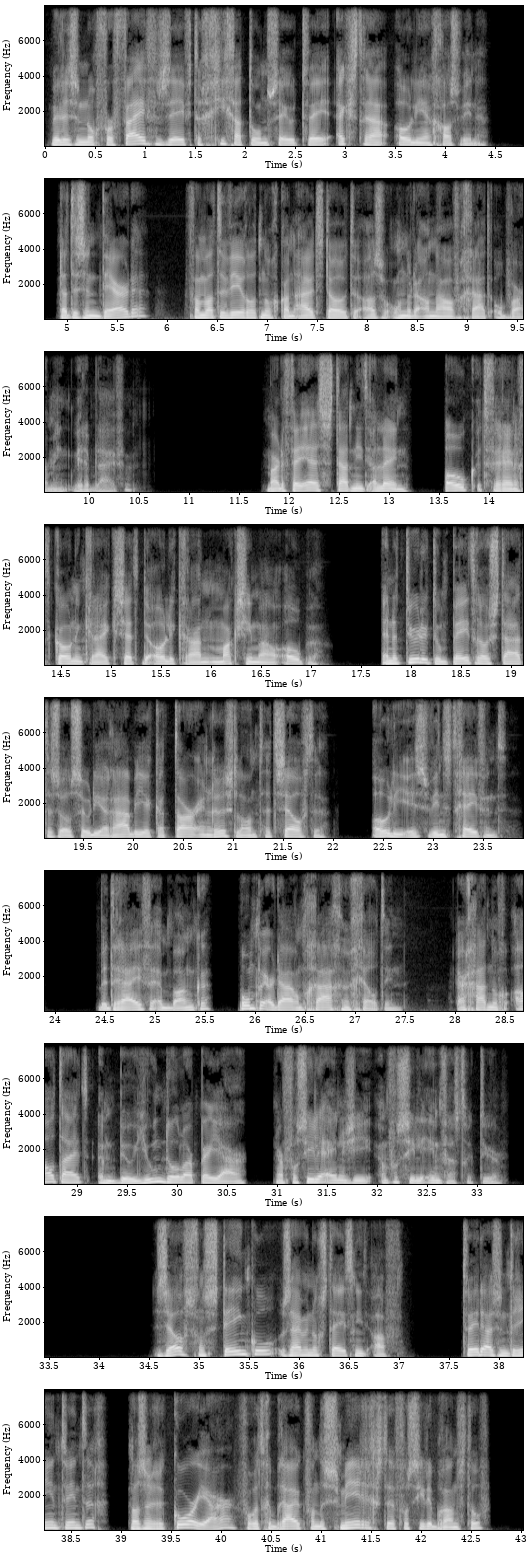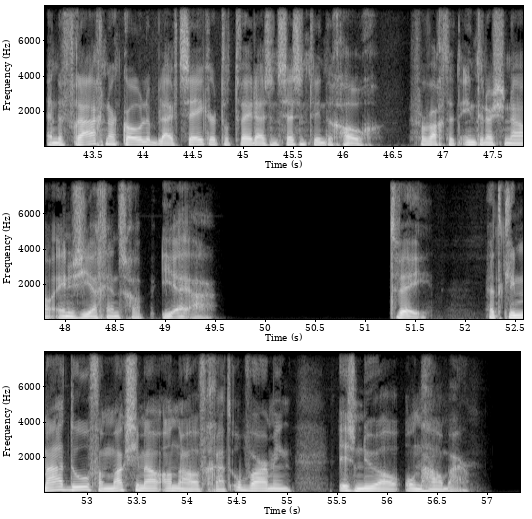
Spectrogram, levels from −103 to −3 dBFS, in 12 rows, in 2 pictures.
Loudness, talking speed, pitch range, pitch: -19 LUFS, 140 wpm, 105-130 Hz, 120 Hz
